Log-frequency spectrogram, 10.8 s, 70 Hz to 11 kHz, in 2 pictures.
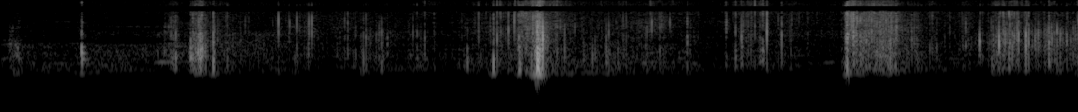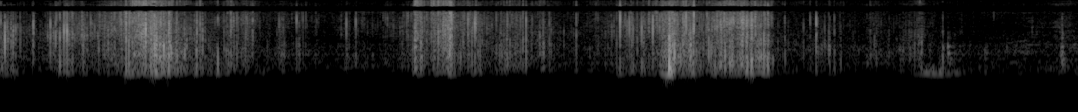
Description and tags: Gravel/Sand Walking 3
Walking on sand/gravel on concrete. Very crunchy. Recorded on a DR07 mkII in Southwest Florida. Some wind noise with crickets in the background.
If you can, please share the project you used this in.
running, walk, feet, summer, atmosphere, concrete, crickets, foot, step, ambiance, cement, ambient, run, gravel, crunch, steps, foot-steps, night, sand, footstep, shoes, insects, footsteps, walking, foley, ambience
